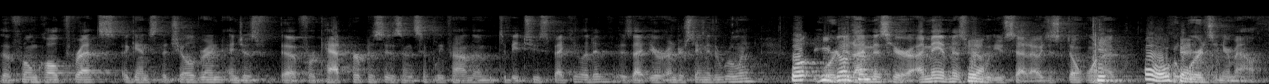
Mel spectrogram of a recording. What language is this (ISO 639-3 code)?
eng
